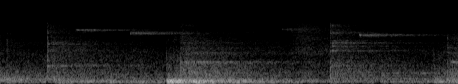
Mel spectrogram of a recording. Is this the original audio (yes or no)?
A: yes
